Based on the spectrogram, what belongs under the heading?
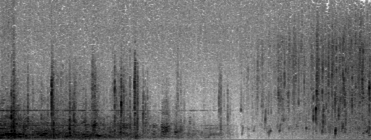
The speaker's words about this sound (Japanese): あ、雨、やっぱり降ってきちゃったか。まいったな、よりによってこんな時に。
